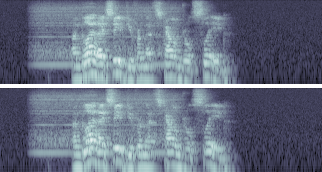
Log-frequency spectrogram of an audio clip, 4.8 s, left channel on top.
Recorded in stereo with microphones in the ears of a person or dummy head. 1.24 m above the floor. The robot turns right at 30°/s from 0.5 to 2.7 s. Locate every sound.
1.1 s a man speaking: 40° left, 0.9 m; by 3.5 s 90° left, 0.9 m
